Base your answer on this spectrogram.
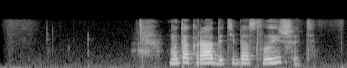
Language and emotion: Russian, positive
